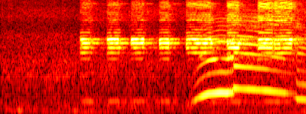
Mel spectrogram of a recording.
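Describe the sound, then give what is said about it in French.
Car horns honking at the entrance of a performance hall in Calais: sustained toots begin after a brief quiet start and continue to the end, with shifting tones over a bed of road noise. “vous vous appuyez sur le klaxon, c'est pas dur!”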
